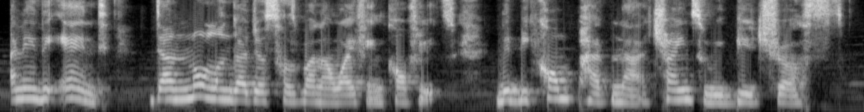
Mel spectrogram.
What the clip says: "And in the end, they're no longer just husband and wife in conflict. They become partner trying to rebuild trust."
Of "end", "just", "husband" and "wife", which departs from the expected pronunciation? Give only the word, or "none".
none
